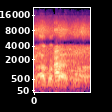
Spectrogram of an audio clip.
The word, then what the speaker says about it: aguacate: Aguacate.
